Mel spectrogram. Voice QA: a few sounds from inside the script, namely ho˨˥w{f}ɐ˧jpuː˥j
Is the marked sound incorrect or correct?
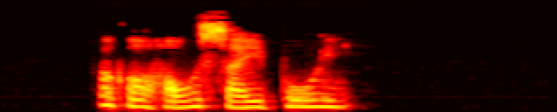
incorrect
